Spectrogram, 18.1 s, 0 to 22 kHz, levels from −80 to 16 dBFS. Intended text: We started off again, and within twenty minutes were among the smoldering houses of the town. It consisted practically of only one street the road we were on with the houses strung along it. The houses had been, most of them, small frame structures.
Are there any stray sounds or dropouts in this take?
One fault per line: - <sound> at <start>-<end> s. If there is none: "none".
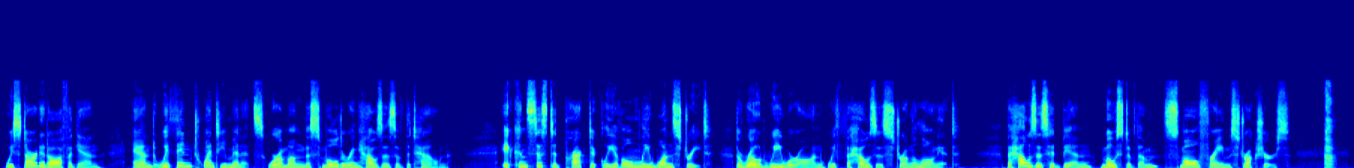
- breath at 17.6-17.8 s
